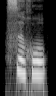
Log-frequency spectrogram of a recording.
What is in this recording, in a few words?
"似乎", Chinese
